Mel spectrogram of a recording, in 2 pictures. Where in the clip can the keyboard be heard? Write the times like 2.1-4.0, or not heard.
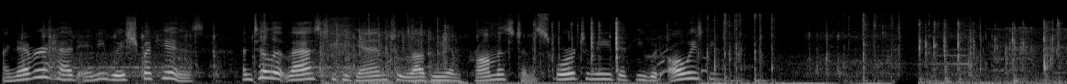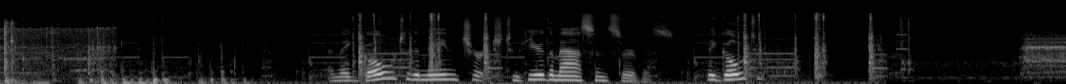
3.0-13.3.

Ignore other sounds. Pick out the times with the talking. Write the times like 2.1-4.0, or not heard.
0.0-7.2, 13.9-17.1, 17.8-18.3.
